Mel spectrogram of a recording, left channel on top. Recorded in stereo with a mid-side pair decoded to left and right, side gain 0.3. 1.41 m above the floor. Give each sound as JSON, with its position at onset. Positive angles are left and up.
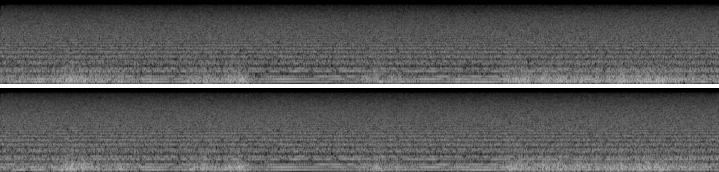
{"t": 0.0, "sound": "a drone", "azimuth_deg": -10}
